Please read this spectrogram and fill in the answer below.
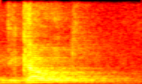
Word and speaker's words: decode: Also, I have the word decode. Clear? Decode. D also is neutral, and code is stressed, as usual.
